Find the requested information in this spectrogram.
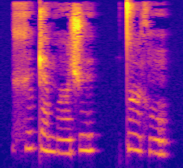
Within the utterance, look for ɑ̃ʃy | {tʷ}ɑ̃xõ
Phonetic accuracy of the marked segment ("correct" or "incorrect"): incorrect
